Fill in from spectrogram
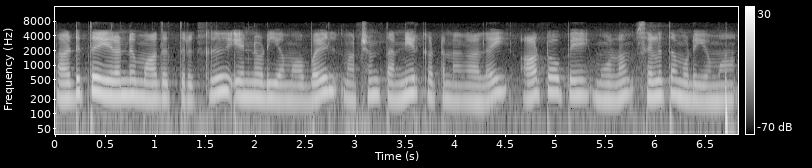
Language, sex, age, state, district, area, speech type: Tamil, female, 30-45, Tamil Nadu, Viluppuram, rural, read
